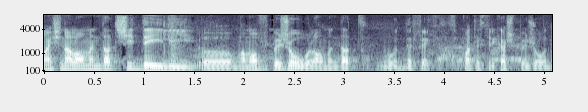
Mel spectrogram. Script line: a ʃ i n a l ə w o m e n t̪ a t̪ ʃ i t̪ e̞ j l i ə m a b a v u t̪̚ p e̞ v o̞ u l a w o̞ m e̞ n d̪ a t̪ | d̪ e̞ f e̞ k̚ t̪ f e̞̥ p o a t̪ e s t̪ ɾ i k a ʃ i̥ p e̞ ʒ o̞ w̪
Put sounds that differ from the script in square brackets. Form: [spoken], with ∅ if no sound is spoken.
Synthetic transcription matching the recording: a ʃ i n a l [a] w o m e n [d̪] a t̪ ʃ i [d̪] e̞ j l i ə m a [m] a v u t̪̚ p e̞ [ʒ] o̞ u l a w o̞ m e̞ n d̪ a t̪ | d̪ e̞ f e̞ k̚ t̪ [s] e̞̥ p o a t̪ e s t̪ ɾ i k a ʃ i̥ p e̞ ʒ o̞ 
